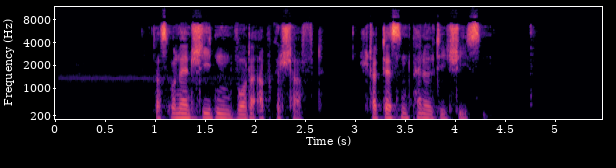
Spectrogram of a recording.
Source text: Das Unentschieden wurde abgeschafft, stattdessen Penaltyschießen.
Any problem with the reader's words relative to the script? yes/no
no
